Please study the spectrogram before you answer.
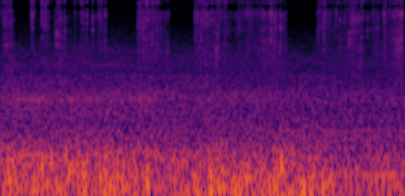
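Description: Long lilac acrylic nails scratch and tap the rough, cracked bark of a large, solid living tree trunk outdoors. The result is a steady, dense scraping rasp with a low, rumbling body, broken by bursts of bright, crackly high-frequency scratches.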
